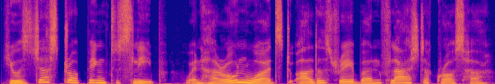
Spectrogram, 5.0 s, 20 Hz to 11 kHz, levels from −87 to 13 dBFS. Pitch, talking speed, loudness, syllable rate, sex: 225 Hz, 195 wpm, -15 LUFS, 4.5 syllables/s, female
